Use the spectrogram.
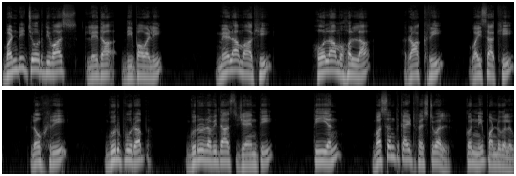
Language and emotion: Telugu, neutral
